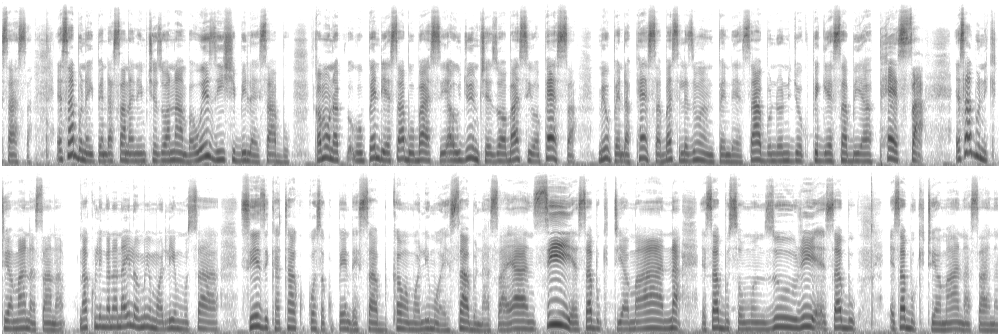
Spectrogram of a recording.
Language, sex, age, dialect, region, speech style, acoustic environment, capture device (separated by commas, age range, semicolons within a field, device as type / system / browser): Swahili, female, 25-34, Kenya - Nairobi Sheng-influenced, Kenya, relaxed, nature, desktop / Windows / Chrome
